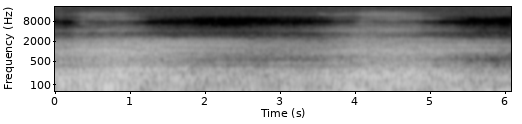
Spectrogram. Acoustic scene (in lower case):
residential area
